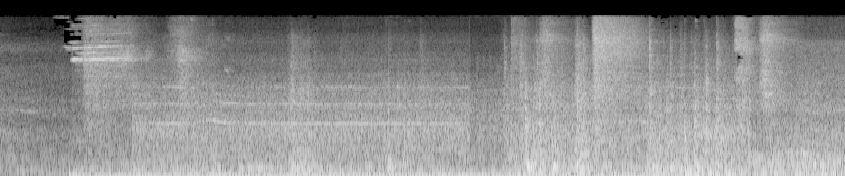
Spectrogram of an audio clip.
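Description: Garbage truck sound effects: a diesel engine runs steadily, with a hiss like an air brake about a second in. A steady hydraulic whine follows while the arm lifts the bin, and then clattering as the bin is tipped and emptied.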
